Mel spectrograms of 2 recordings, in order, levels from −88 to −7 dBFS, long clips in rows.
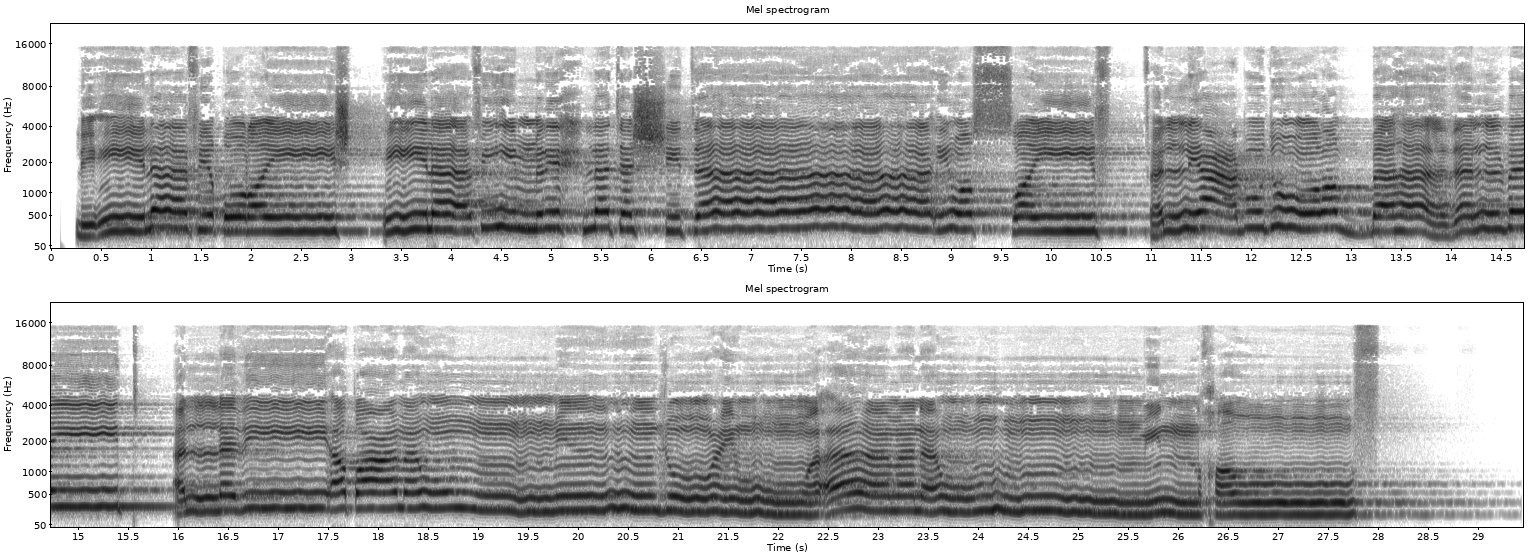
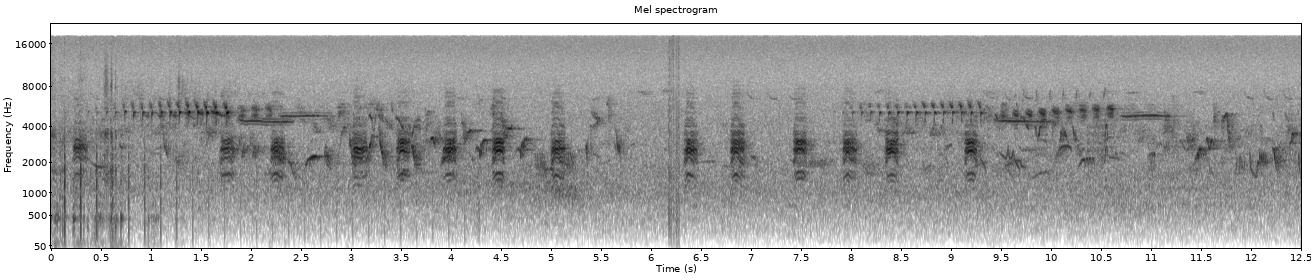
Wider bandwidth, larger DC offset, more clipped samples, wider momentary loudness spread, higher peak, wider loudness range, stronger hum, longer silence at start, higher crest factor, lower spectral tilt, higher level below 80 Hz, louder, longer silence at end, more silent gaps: second, 15.5 kHz vs 19 kHz; neither; neither; second, 6 LU vs 9 LU; about the same, -2 dBFS vs 0 dBFS; about the same, 3 LU vs 3 LU; neither; first, 0.25 s vs 0 s; about the same, 16 dB vs 20 dB; first, -3.5 dB/octave vs 3 dB/octave; about the same, -70 dBFS vs -72 dBFS; about the same, -16 LUFS vs -17 LUFS; first, 0.95 s vs 0 s; neither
